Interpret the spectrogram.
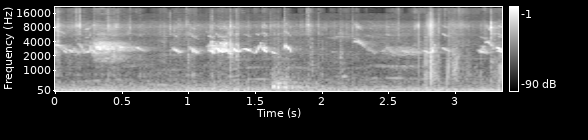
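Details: Baby chicks crying for drink water, several shrill, short peeps in quick runs, with faint background hum.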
